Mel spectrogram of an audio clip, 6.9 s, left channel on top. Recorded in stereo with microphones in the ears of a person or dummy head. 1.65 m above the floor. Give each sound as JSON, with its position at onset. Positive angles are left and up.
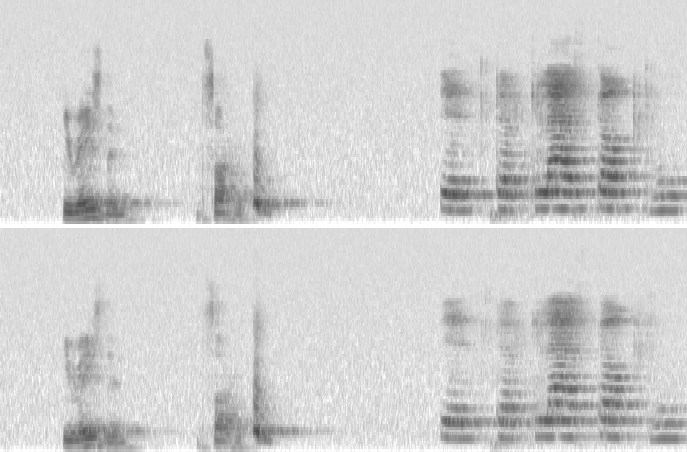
{"t": 0.6, "sound": "a man speaking", "side_deg": 40, "distance_m": 1.9}
{"t": 2.5, "sound": "a whoosh", "side_deg": -15, "distance_m": 0.5}
{"t": 4.4, "sound": "singing", "side_deg": 70, "distance_m": 7.5}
